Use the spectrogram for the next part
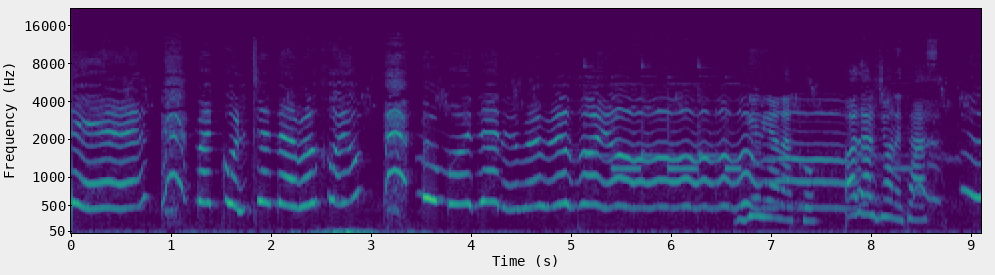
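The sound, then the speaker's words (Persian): A child cries and whimpers in long, wavering wails broken by short sobbing breaths, fairly loud, with the crying continuing almost without pause. “مادرت هستم، گریه نکو دیگه.”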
